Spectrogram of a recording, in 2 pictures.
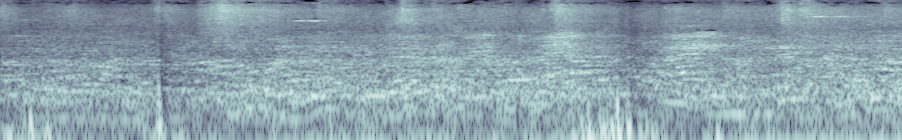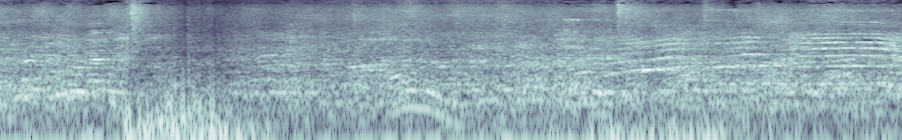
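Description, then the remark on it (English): A dense, loud crowd roar fills the whole stretch inside a Costco store, overlapping voices shouting and screaming at once with no pause, a constant chaotic hubbub of people running in a crush. “People literally are running. And the crush is on. There's people screaming.”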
